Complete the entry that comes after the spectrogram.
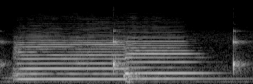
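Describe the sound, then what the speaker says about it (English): A plucked bass-like string note rings out, then slides quickly to a new pitch with a light tap, followed by another soft percussive tap. "Here's how the hammer shift sounds."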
